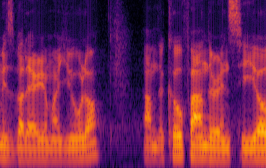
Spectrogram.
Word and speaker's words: Magliulo: you for joining us my name is Valerio majulo I'm the co-founder and CEO of abateable today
